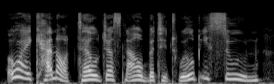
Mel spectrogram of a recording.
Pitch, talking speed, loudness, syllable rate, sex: 215 Hz, 240 wpm, -18 LUFS, 4.8 syllables/s, female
